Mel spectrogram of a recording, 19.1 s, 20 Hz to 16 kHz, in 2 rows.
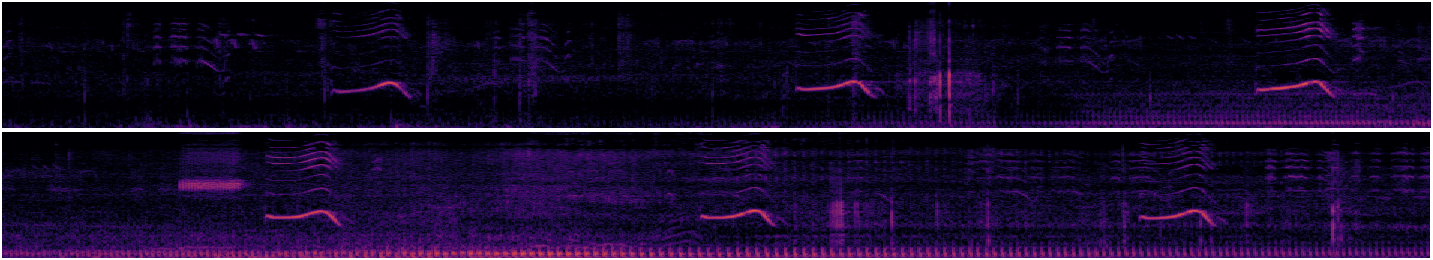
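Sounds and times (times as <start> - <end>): bird whistled call: 2.1 - 2.9, 5.3 - 6.2, 8.3 - 12.4, 13.4 - 15.4, 16.1 - 19.0
low engine hum: 2.3 - 19.0.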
